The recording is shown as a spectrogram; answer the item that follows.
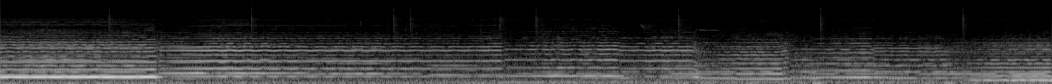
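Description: String quartet of two violins, viola and cello playing slow, long bowed notes. A loud held note ends about one and a half seconds in, and the playing goes on more softly after it.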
